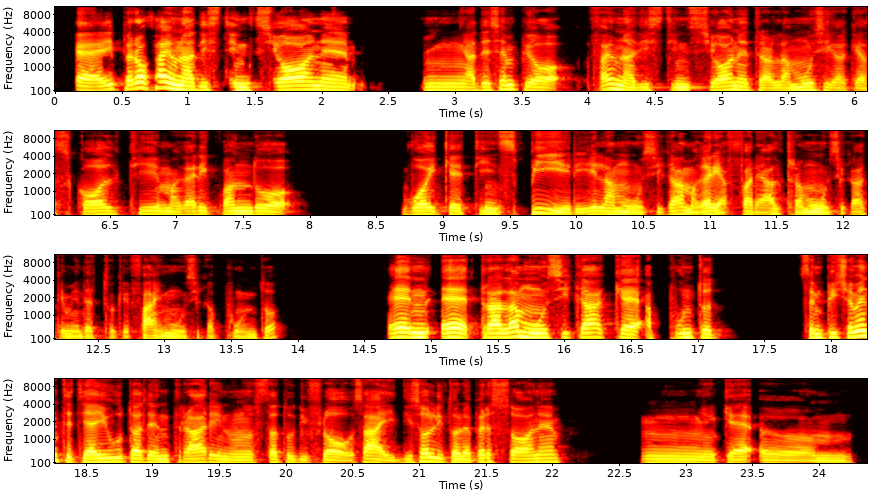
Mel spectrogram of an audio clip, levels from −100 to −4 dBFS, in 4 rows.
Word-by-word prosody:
Okay, 140 +5 +2
però 215 +4 +6
fai 225 0 +7
una 160 -6 +7
distinzione, 140 +1 +1 0.4
mhmm, 130 0 -3
ad 120 +1 -4
esempio, 145 +4 -2
fai - - -2
una 155 -8 +3
distinzione 115 +4 -2
tra 115 -3 -4
la 110 0 -4
musica, 120 -2 -3
che 105 0 -9
ascolti, 125 +3 -5
magari 120 +1 -4
quando 120 -1 -1 0.8
vuoi 130 +1 0
che 125 -2 -4
ti 120 - -11
inspiri 115 0 -2
la 120 -2 -1
musica, 110 +2 -2
magari 120 +3 +1
a - - -6
fare 120 -4 -5
altra 115 0 -4
musica 110 0 -2
che 115 - -10
mi 100 - -4
hai 95 - -6
detto 105 -1 -9
che 95 - -13
fai 110 -2 -3
musica, 95 -2 -6
appunto, 95 -1 -9 0.7
en 170 +1 +6
e 165 -1 +7
tra 165 -1 +7
la 175 +3 +7
musica 165 0 +3
che, 150 -4 +2
appunto, 155 -2 -3 0.5
semplicemente 160 +5 +2
ti 140 - -1
aiuta 140 +2 +2
ad 135 -1 0
entrare 125 +2 -1
in 120 -3 -3
uno 110 0 -4
stato 120 +3 -6
di 110 - -9
flow. 110 -2 -2
Sai, 105 -3 -1
di 120 +4 -8
solito 145 -2 0
le 120 - 0
persone, 140 0 -3 0.5
mhmm, 115 -3 -5
che, 115 0 -2
uhm, 95 -3 -6
125 Hz, 155 wpm, -22 LUFS, 110-145 Hz, 0.8 s, fai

